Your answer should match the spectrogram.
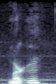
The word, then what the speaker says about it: Martien: Is it Martin? I'm assuming that's Martin. Although it's spelled Martien. Yes, it's Icelandic. Only a million more to go.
